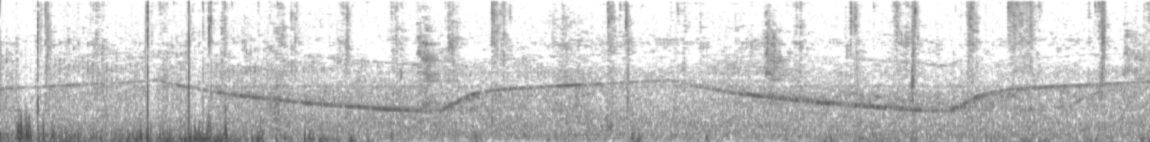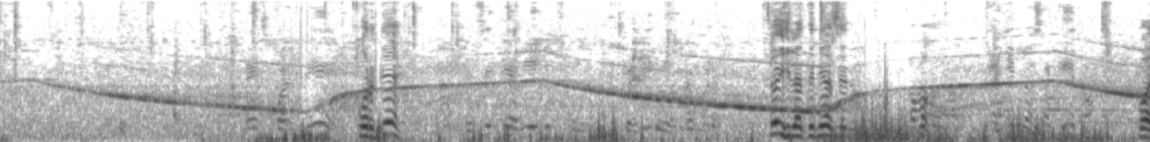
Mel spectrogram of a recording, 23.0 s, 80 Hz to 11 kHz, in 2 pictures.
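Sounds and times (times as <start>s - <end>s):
emergency vehicle siren wailing: 0.0s - 23.0s
wind buffeting microphone: 0.0s - 23.0s.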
